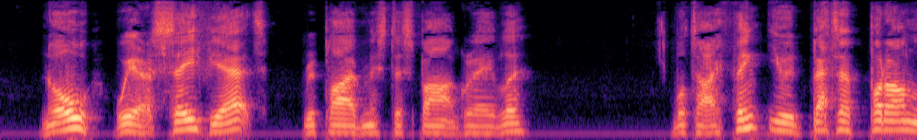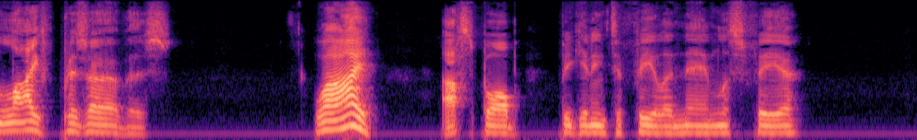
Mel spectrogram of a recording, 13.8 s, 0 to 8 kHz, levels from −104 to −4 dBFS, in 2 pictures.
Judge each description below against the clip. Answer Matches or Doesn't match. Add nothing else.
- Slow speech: Matches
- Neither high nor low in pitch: Doesn't match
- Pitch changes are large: Doesn't match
